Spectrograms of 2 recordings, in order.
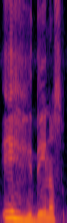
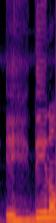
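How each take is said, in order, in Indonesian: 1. Bunyi h didorong dari dada. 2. Bunyi h ringan, dari tenggorokan.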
